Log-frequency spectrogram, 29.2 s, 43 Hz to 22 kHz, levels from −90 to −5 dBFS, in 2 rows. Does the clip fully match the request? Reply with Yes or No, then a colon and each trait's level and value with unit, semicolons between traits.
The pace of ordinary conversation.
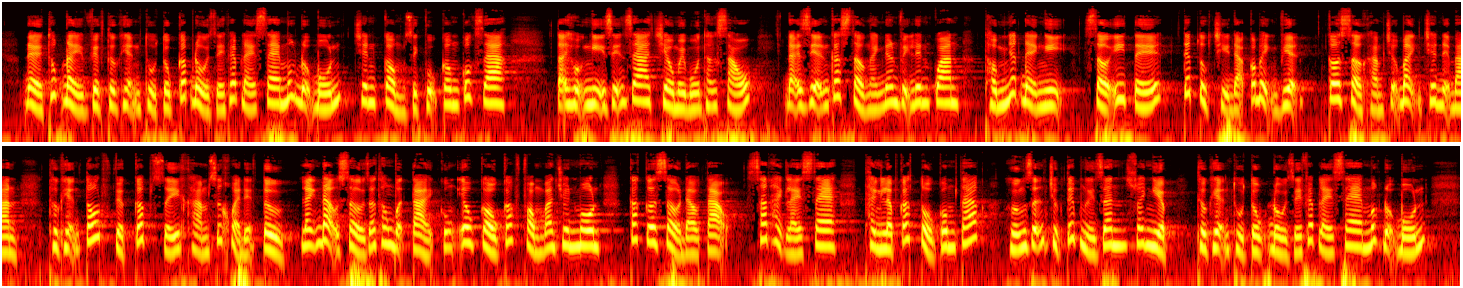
No: fast, 255 wpm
